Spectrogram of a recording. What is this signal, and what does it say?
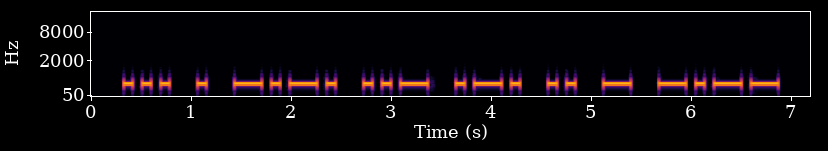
Morse code, heard as a keyed tone, about 13 wpm, 600 Hz. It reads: SECURITY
